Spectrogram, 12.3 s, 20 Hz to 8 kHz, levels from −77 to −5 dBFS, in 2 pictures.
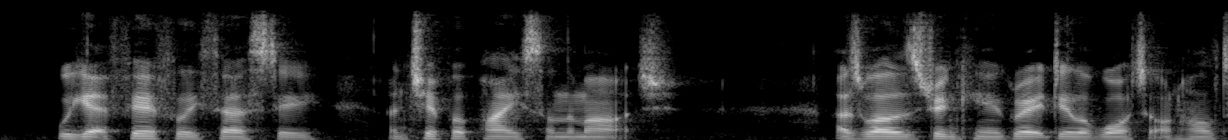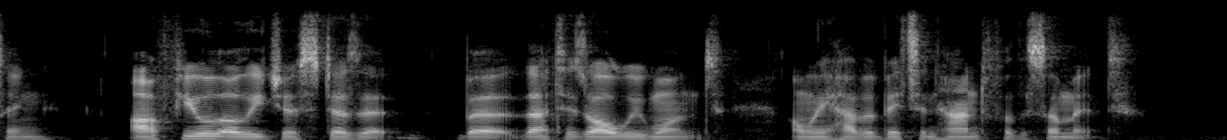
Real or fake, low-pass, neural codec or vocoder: real; 7.2 kHz; none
